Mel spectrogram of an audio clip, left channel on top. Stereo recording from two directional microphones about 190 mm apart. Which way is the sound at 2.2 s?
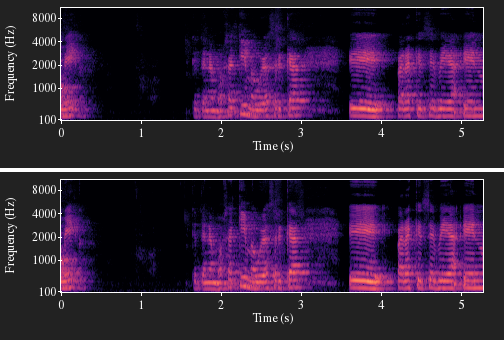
35° right (ahead or behind).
